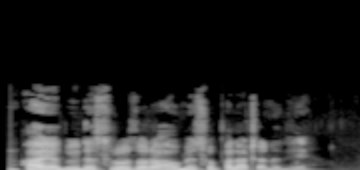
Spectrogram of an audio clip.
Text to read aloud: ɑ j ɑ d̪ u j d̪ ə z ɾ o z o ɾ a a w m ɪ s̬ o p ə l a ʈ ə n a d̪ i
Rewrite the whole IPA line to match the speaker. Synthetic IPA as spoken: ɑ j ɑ d̪ u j d̪ ə s ɾ o z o ɾ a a w m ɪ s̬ o p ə l a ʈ a n a d̪ i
